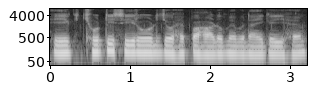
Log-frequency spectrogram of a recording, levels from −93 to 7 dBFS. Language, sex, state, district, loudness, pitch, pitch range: Hindi, male, Himachal Pradesh, Shimla, -16 LUFS, 115 Hz, 110-120 Hz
